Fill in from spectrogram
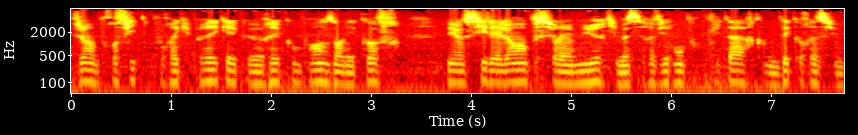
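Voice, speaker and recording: Noticeable background noise accompanies a man with a fairly low pitch. He talks at a fairly slow pace with fairly even intonation. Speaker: gaming youtuber. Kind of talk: gameplay commentary.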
